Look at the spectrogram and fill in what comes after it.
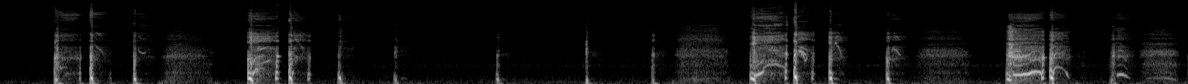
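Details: Acted, voice-performed cold cough by a male voice actor in a fictional scenario: short dry coughs, single and in runs of two or three, with throaty clearing sounds.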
